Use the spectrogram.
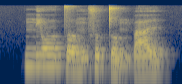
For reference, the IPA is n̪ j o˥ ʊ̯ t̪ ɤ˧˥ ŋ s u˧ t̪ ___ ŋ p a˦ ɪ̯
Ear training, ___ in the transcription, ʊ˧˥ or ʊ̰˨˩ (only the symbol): ʊ̰˨˩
